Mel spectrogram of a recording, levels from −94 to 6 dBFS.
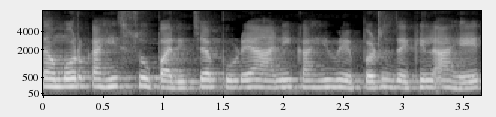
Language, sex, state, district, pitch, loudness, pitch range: Marathi, female, Maharashtra, Dhule, 205 Hz, -15 LUFS, 200-220 Hz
